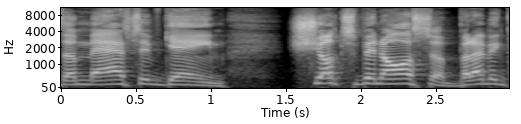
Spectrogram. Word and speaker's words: Shough: you into believing that your last name is Shuck when it's spelled SHOUGH?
